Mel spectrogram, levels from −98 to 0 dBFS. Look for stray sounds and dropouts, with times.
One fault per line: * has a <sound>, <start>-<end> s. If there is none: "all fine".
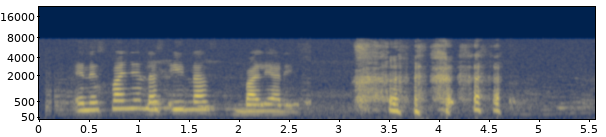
* has a laugh, 3.1-4.7 s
